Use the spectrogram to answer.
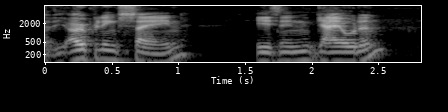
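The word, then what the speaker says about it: Gaeldan: And I can say Gaelden because they said it in the first episode, so I know the correct pronunciation.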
